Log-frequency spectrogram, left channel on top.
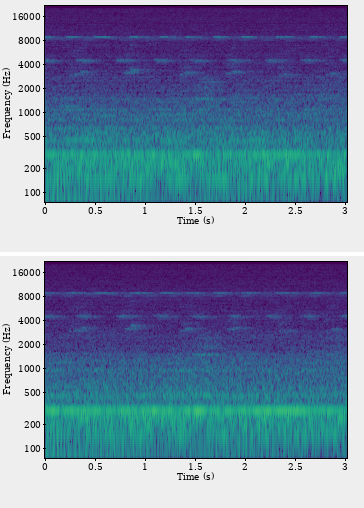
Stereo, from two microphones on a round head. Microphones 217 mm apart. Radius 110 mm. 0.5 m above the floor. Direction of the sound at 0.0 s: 45° left (ahead or behind).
